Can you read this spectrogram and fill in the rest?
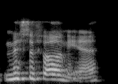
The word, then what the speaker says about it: misophonia: I've only ever seen it written down, um, so, but I think uh, I think I've got the pronunciation. It's so it's misophonia,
